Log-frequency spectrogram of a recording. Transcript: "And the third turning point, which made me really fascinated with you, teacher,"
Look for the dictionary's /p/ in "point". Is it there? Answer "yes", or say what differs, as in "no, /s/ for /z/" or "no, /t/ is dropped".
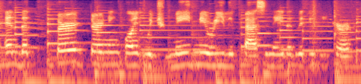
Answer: yes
